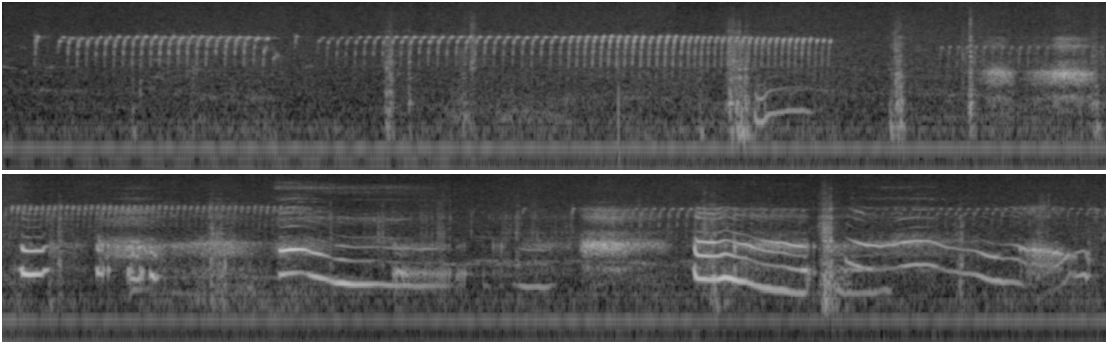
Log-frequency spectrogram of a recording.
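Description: A series of exaggerated, drawn-out vocal yawns from the cat and frog puppet characters, each one sliding down in pitch. They start about five seconds in and grow louder toward the end.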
